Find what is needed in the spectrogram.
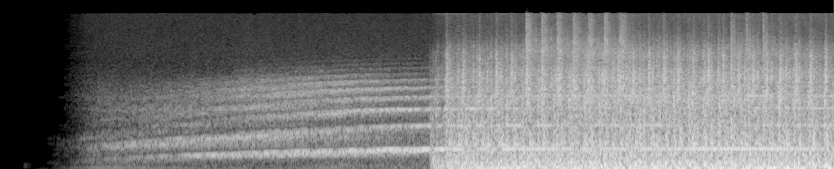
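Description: Opening of a black/thrash metal song: a siren-like wail rises slowly in pitch and grows louder. About three seconds in, distorted guitars and rapid drumming come in suddenly, and the wailing tone holds on underneath.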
